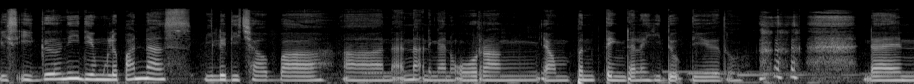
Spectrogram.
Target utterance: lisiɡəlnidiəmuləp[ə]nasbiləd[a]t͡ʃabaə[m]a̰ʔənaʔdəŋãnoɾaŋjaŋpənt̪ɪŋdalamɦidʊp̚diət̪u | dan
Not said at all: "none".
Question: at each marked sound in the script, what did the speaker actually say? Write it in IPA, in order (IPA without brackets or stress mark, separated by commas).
a, i, n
